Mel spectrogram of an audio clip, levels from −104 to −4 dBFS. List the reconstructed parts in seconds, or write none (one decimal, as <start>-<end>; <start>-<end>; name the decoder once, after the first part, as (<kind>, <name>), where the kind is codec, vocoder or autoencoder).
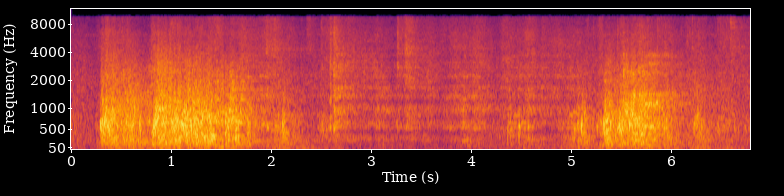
1.4-2.0 (codec, SNAC); 2.6-5.1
